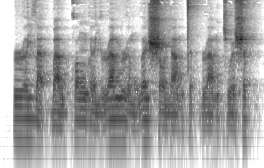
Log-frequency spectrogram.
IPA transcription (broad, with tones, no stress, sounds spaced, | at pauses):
ɹ ə˧ j l a˨˩ t̚ ɓ a˨˩ w k ɔ˧ ŋ l ə˨˩ j ɹ a˧ m ɹ ə˨˩˨ m w ə˧˥ j ʂ ɔ˨˩ j a˨˩˨ m t̪ ə˨˩ k̚ ɹ a˨˩˨ m c u˨˩ ə̯ ʂ ə˦˥ k̚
